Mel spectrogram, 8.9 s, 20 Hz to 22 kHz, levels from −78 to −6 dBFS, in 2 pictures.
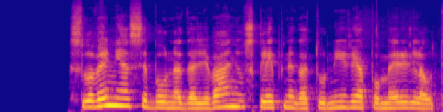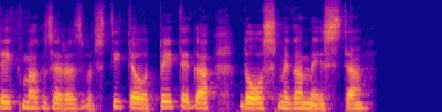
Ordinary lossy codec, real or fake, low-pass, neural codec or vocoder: none; real; none; none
